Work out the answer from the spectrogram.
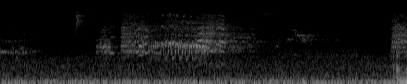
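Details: Indian peafowl peahens trading contact calls in cold weather after a wheezing peachick set them off; a drawn-out, rough, layered call lasting just over a second, framed by short sharp notes, over steady low rumbling background noise.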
